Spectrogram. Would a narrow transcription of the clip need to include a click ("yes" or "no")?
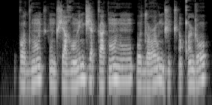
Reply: no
